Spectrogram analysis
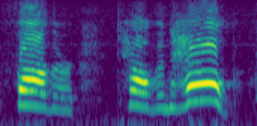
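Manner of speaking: piercing, very high and loud scream for help; crying out for help. A narrator's reading. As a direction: shriek for rescue at full force. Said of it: "Meg cried".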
